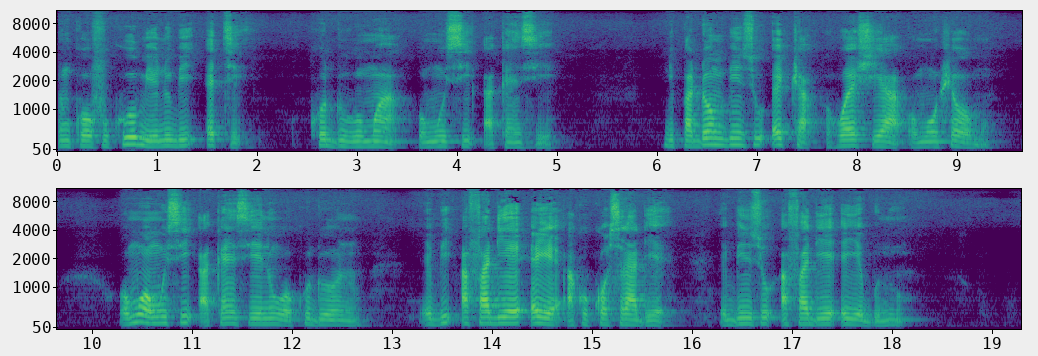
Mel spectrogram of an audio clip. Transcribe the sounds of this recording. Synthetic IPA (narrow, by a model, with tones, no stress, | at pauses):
ŋ̩˨kʰɔ˨fu˨kʰu˦o˦mĩ˨e˨nʊ̃˦bi˦ɛ˦tʰɪ˨ | kʰo˦du˨o˦mʊ̃˦a˨ɔ˨mʊ̃˦si˦a̰˨kʰã˦nsi˨ḛ˨ | nĩ˨pa˨dɔ̃˦m˦bi˦n̩˦sʊ˦ʔɛ˦t͡ɕᶣa˨ɔ˨ɦɔ˦ɛ˦ɕɪ˨a˨ɔ̰˨mʊ̃˦ɕᶣɛ˦ɔ˨mʊ̰̃˨ | ɔ˨mʊ̃˦ɔ˨mʊ̃˦si˦ʔa̰˨kʰã˦n˦sɪ˦e˦nʊ̃˦wɔ˨kʰo˦du˨ɔ˦nʊ̃˦ | e˨bi˦a˨fa˦dɪ˦ɛ˦jɛ˨ʔa̰˨kʰʊ˦kʰɔ˦sɾa˦dɪ˨ɛ˦ | e˨bi˦n̩˦sʊ˦ʔa˨fa˦dɪ˦ɛ˦ʔɛ˦jɛ˨bu˨nũ˦o˨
